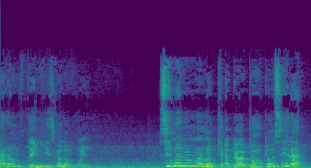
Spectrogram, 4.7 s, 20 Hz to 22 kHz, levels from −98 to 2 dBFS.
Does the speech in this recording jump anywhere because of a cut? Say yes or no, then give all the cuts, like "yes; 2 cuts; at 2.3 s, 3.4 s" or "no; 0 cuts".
no; 0 cuts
